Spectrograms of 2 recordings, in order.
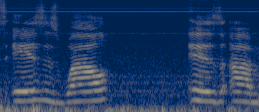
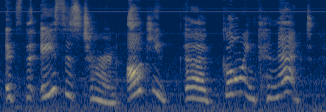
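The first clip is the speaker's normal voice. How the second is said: higher, earnest reading voice for the characters; reading manga aloud; 5 semitones higher than usual. Acted. Vlogger reading karuta manga dialogue to viewers, earnest and higher. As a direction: read each speech bubble with feeling.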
